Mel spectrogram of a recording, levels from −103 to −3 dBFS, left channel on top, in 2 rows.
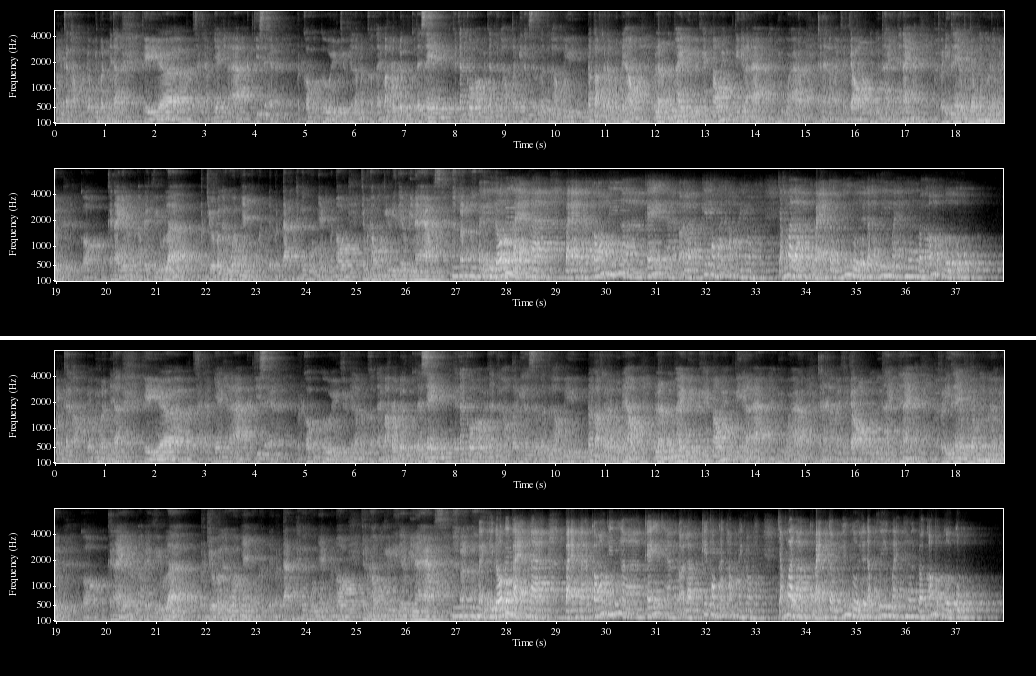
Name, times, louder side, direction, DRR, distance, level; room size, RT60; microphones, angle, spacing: voice 1, 0.0-21.5 21.8-27.4 27.8-28.0 28.4-28.6 33.8-33.9, equal, 25° left, -3 dB, 6.6 m, -31 dB
voice 2, 2.0-2.4 26.9-37.2, right 1 dB, 60° right, -3 dB, 4.4 m, -27 dB
24.0 x 23.0 x 5.7 m, 2.3 s
head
